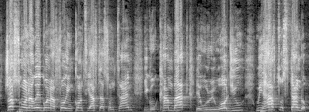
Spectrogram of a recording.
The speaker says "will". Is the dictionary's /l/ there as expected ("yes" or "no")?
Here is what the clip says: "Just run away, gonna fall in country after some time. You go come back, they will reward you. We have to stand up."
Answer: yes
